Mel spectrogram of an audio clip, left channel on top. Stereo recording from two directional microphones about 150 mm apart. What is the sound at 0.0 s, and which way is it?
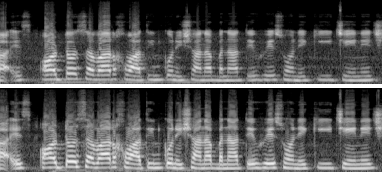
Speech, 50° right (ahead or behind).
